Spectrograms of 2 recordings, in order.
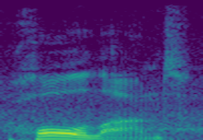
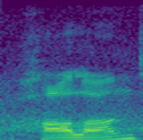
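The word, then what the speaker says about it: Haaland: now it's actually pronounced horland like hall when you look at that type of name you'd be like hollande or hooland it's a hall like uh an english hall which is interesting sancho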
